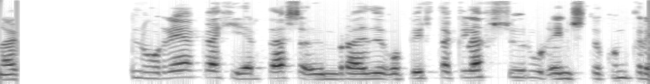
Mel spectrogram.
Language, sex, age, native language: Icelandic, female, 50-59, Icelandic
